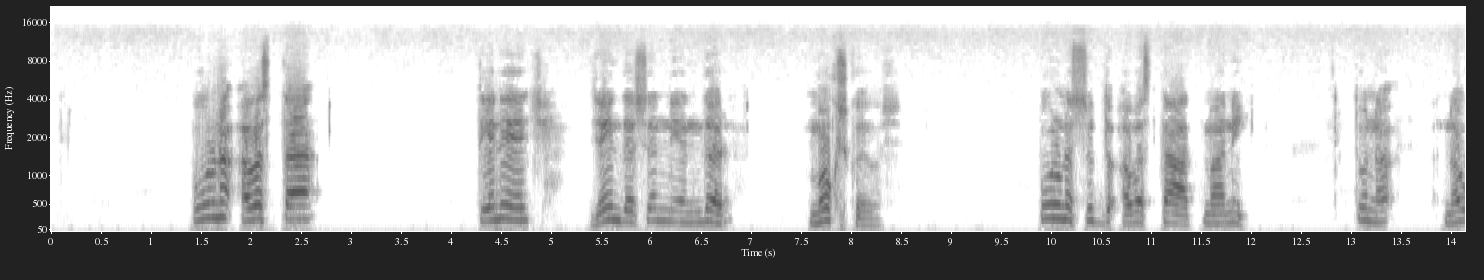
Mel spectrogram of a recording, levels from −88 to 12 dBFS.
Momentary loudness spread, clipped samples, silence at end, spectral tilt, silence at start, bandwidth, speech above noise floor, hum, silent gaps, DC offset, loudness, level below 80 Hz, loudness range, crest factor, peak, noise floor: 21 LU; under 0.1%; 0 s; -2.5 dB/octave; 1.4 s; 16 kHz; 36 dB; 60 Hz at -65 dBFS; none; under 0.1%; -32 LUFS; -66 dBFS; 5 LU; 22 dB; -12 dBFS; -68 dBFS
